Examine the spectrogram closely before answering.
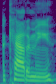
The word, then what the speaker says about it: academy: I stumble pronouncing academy. I really want to pronounce the second A in the word. I pronounce both.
